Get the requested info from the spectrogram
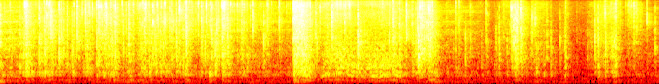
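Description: Crinkling and crackling of a Chewy Chips Ahoy cookie package being handled and opened to take out a cookie, with a louder crunch of the wrapper about three seconds in; the rustling thins out near the end.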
